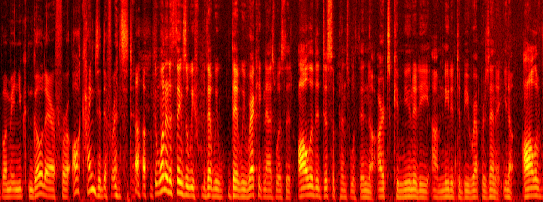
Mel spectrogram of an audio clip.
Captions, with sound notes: offering people. I mean, you can go there for all kinds of different stuff. [laughs] One of the things that we recognized was that all of the disciplines within the arts community needed to be represented.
